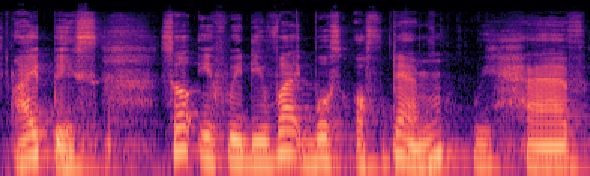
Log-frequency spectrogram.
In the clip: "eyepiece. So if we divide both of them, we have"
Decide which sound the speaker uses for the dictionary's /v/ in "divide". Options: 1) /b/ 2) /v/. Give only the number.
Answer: 2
